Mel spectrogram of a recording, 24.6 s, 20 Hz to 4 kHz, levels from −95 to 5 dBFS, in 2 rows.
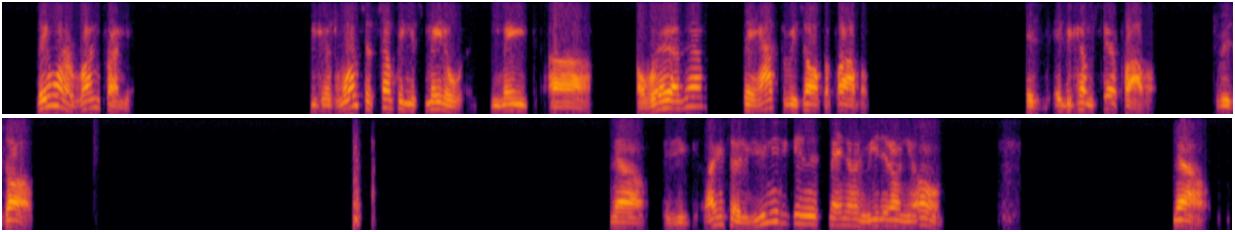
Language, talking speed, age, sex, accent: English, 125 wpm, 60-79, male, American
